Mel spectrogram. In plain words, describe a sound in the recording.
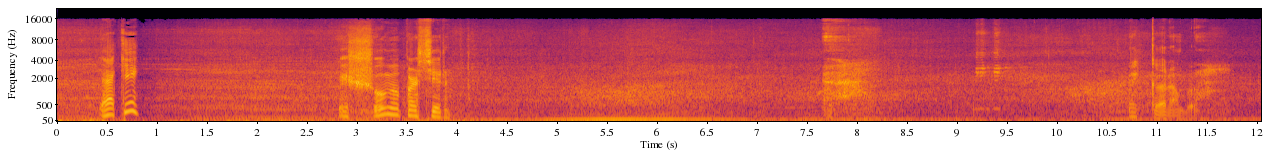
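A motorcycle engine idles with a low steady rumble that swells briefly.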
